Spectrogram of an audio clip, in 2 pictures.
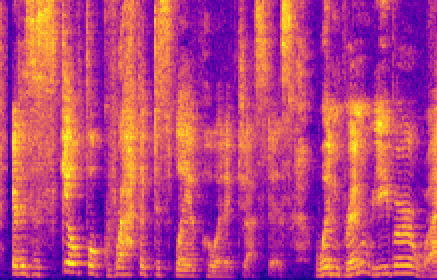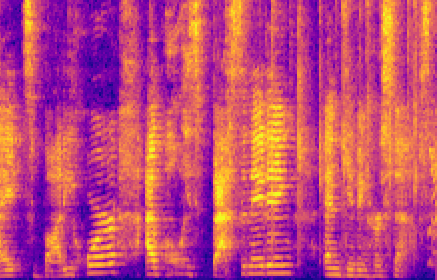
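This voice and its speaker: Low-pitched woman chatting about books. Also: fairly bright tone, echoey room. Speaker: book reviewer vlogger. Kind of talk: casual book review chat to camera.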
